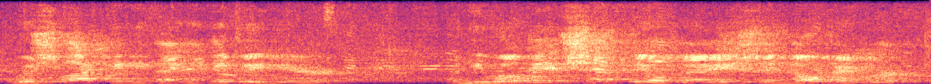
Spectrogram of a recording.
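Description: Someone with an American accent speaks in strong room echo against noticeable background noise. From Tennessee. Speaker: event emcee. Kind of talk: emceeing a charity auction at a fan event. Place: tent. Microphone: pa.

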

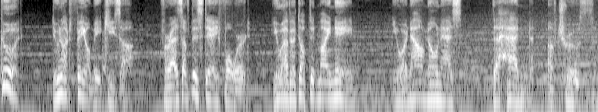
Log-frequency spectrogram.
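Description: A put-on character voice plays over clear music in the background. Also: man, fairly slow pace. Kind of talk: formal proclamation. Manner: grand, ceremonial.

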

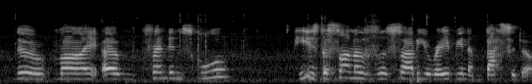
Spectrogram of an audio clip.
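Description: In a raised, projected voice, a woman speaks at high pitch. Her intonation is fairly even. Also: moderate pace. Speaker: gamer guest. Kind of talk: casual gameplay commentary. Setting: online voice call with headset. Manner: playful, giggly.

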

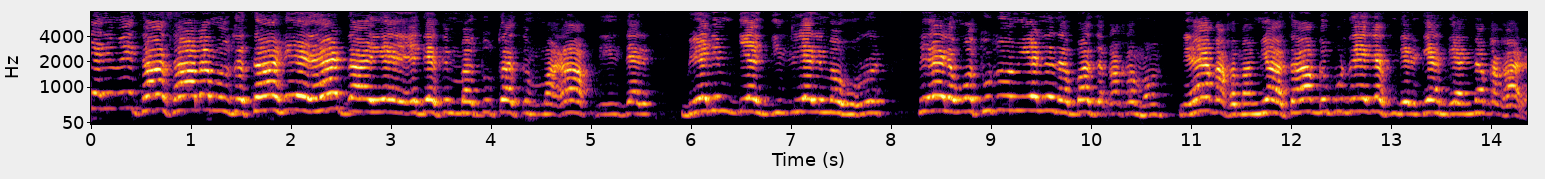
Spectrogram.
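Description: Raised and projected, the voice has a bright, sharp tone and fairly even intonation, moving at a fairly slow pace with hardly any pauses. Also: woman, extremely high pitch for a woman. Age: 80s+. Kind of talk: interview answer. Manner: casual, chatty.

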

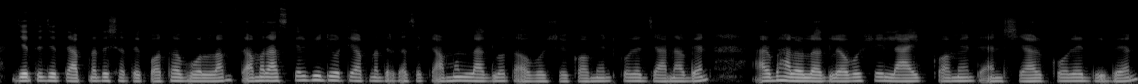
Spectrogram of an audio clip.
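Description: A woman speaks at a very deep, low pitch in a dark, mellow tone with monotone, flat intonation. The background is quiet, and the sound is dry and close with no echo. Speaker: lifestyle vlogger. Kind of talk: vlog narration. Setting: on a bus. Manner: casual, meandering.

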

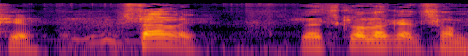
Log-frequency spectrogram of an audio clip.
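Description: This is a man speaking at a moderate pace with ordinary pitch variation. The sound is dry with no echo. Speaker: vlogger filming. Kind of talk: casual vlog chat. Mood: cheerful, joking. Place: open country. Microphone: phone near.

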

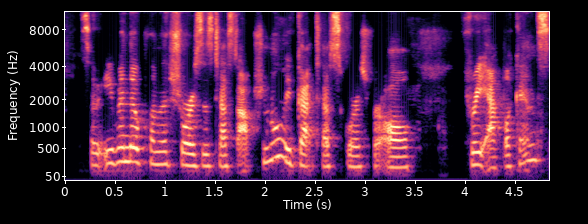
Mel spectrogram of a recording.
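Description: A somewhat breathy woman's voice with an American accent and lively intonation. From New Jersey. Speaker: college admissions officer; panelist. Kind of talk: panel discussion. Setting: video call. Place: home room. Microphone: video call.

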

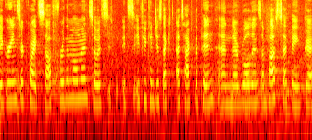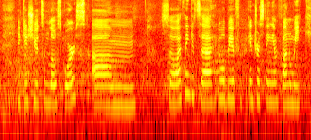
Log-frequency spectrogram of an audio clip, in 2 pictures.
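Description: Against noticeable background noise, a woman with a high pitch speaks at a moderate pace and fairly even intonation. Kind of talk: interview answer. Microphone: handheld.

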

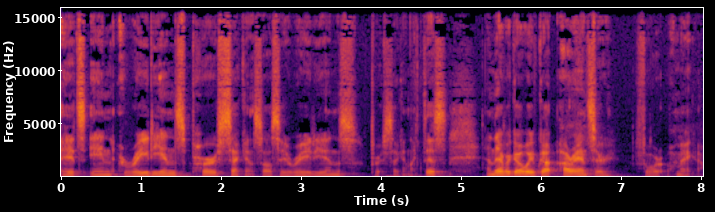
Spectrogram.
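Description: His pitch makes very wide swings. The man keeps a moderate pace. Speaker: physics teacher. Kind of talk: tutorial.

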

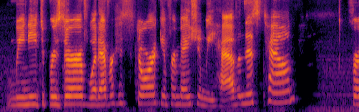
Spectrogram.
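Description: This woman's voice is bright and sharp, sitting at a medium pitch. She moves at a moderate pace with ordinary pitch variation. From US Northeast (Great Neck, Long Island, New York). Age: 60s. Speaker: local resident, public commenter. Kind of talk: public comment at hearing.

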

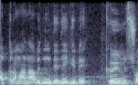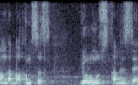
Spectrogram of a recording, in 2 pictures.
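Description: A man at a moderate pace, his loudness very even, with light background noise. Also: fairly high pitch for a man, ordinary pitch variation. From Mersin Mut, Turkey. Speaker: village resident spokesperson. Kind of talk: interview statement. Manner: halting, many fillers. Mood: earnest complaint. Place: hall. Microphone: lapel.

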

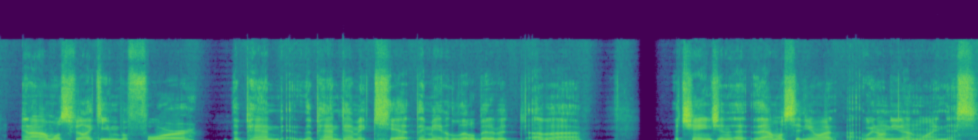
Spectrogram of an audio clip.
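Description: A man with an unremarkable speaking voice and an American accent, fairly low in pitch, fairly quick in pace, with ordinary pitch variation and very even loudness. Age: 50s. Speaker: podcast host, investing educator. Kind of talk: interview.

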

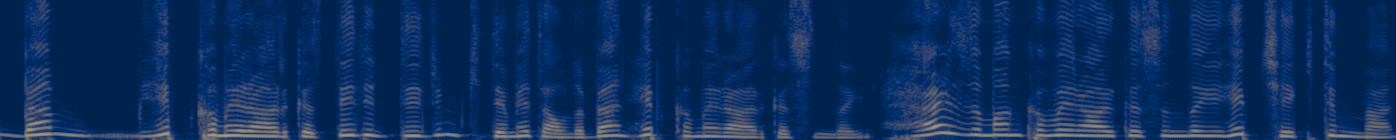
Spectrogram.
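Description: A woman's high-pitched voice with a dark, mellow tone, moderate pace and hardly any pauses, dry with no echo, against a quiet background. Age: 40s. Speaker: documentary filmmaker and journalist; interview guest. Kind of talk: interview. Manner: halting. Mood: emotional, recounting traumatic events. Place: studio. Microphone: lapel.

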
